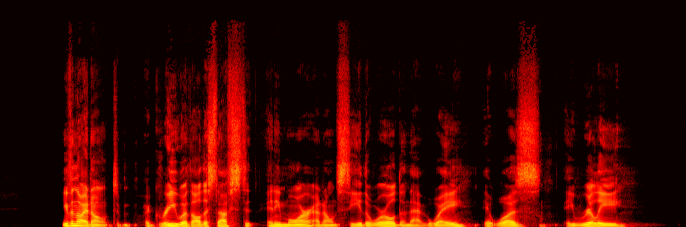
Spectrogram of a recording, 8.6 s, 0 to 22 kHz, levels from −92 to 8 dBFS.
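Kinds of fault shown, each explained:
No faults detected; the speech track shows no audible defects.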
